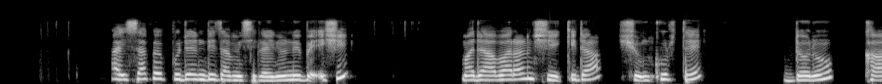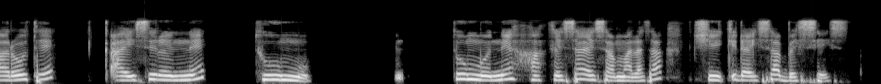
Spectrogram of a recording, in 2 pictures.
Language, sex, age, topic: Gamo, female, 25-35, agriculture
